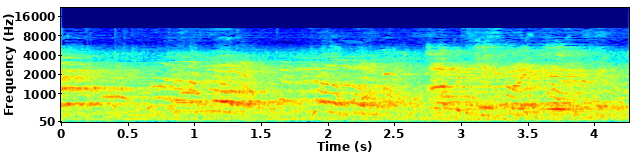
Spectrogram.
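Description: Indistinct voices talking over one another, echoing in a large gym.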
